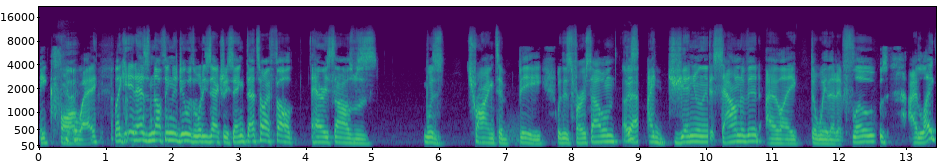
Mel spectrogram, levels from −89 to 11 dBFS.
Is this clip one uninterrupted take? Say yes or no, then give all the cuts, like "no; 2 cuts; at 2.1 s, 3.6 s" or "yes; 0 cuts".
no; 2 cuts; at 9.0 s, 10.0 s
